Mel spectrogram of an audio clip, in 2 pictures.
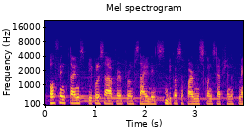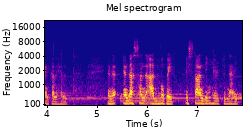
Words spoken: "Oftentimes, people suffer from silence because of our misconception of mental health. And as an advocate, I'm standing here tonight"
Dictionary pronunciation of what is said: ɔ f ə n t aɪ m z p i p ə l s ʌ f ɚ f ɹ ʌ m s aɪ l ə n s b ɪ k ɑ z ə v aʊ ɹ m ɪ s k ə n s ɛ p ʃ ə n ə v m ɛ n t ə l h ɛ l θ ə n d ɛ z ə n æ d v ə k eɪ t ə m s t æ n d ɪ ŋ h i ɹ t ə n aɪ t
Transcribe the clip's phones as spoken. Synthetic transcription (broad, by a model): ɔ f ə n t aɪ m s p i p ə l s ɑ f ɚ f ɹ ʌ m s aɪ l ə n s b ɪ k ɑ s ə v aʊ ɹ m ɪ s k ə n s ɛ p ʃ ə n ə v m ɛ n t ə l h ɛ l t ə n d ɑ s ə n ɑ d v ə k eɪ t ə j s t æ n d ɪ ŋ h i ɹ t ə n aɪ t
